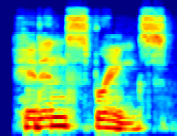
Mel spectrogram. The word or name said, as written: Hidden Springs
